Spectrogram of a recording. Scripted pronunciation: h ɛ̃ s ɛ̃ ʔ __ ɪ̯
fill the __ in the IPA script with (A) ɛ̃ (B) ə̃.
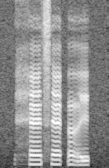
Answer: B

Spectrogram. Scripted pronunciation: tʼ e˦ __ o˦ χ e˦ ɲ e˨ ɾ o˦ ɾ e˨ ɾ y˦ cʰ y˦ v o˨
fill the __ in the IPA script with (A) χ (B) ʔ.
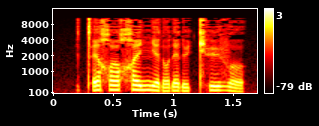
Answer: A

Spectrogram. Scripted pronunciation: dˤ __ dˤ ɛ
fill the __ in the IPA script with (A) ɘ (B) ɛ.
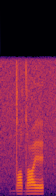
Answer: A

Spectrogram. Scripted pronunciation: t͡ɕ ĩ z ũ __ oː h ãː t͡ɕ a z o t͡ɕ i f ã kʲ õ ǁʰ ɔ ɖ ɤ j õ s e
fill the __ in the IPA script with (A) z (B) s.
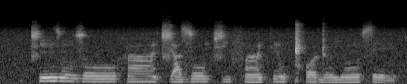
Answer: A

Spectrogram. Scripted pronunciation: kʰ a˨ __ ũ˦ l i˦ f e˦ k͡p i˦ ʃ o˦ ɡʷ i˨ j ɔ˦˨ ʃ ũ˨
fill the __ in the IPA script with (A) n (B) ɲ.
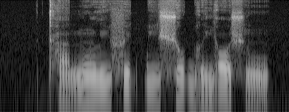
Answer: A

